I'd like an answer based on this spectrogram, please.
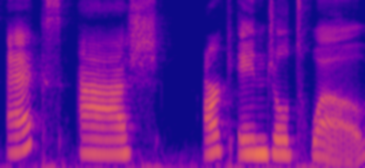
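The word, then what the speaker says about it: X Æ A-12: It's pronounced. Isn't it X Ash something 12? Oh, I thought I wrote it down. It's X Ash Archangel 12.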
